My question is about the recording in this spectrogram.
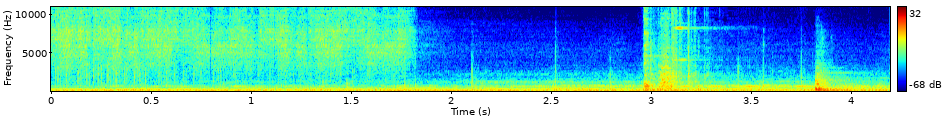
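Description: Tense background music under the hiss and crackle of a video screen gone to static, which cuts off suddenly about two seconds in. Near the end come two sharp thumps, the second the loudest.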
